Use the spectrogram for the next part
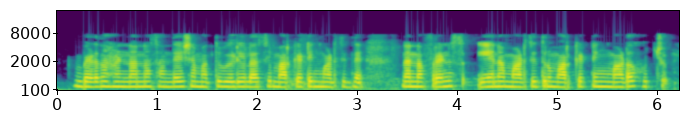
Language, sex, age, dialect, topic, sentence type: Kannada, male, 60-100, Central, banking, statement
